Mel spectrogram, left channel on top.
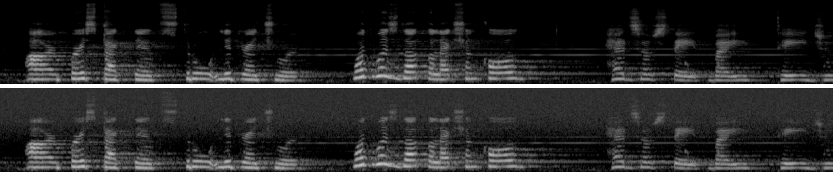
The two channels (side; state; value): right; noise; hiss, 11 dB below the sound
